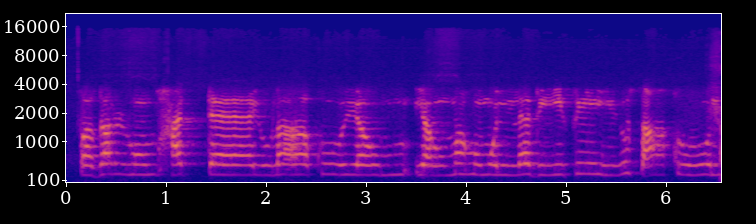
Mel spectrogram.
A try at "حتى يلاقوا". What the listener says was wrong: حتى يلاقوا، رقق اللام شوية. يلا لا.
